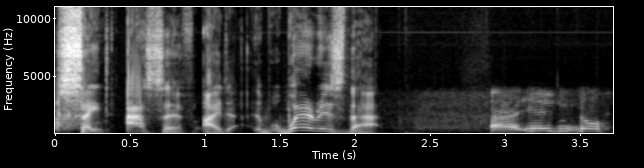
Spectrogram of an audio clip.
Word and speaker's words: St Asaph: How do I pronounce the name of your town, Neil? St Asaph. St Asaph.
